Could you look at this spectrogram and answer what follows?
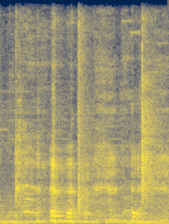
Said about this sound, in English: Yeah, so you take a throw with your javelin and it completely misses, goes right past them. I'm gonna slow clap.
